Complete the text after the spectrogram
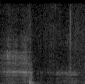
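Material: Nothing is struck.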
